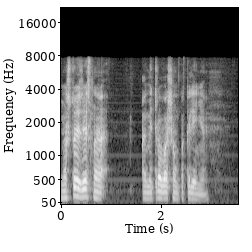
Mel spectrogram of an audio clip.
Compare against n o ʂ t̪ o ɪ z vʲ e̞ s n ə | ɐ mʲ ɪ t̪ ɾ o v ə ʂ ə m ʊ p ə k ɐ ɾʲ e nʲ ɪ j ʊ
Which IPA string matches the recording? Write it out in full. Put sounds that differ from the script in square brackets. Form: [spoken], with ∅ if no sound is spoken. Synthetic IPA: n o ʂ t̪ o ɪ z vʲ e̞ s n ə | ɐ mʲ ɪ t̪ ɾ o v [a] ʂ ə m ʊ p ə k ɐ [lʲ] e nʲ ɪ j ʊ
